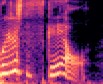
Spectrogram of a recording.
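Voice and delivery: annoyed, frustrated voice. Retelling her husband looking for her while packing for a trip, imitating annoyed husband. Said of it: "came to find me all annoyed and frustrated".

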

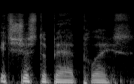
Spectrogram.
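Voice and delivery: low, completely deadpan delivery. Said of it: "And very deadpan".

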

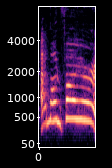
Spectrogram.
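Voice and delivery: very high hollering, yelling outburst. Retelling what a neighbor kept yelling downstairs: imitating a neighbor yelling. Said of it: "he kept yelling".

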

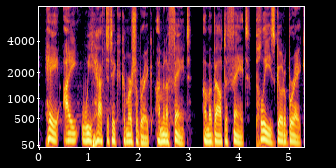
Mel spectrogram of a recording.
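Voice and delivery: imitated whispering. Retelling whispering into a microphone to the producer: imitating own past whisper. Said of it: "I was whispering".

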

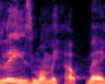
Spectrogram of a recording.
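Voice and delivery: put-on dog voice, British accent. Voicing a dog who begs Mommy: British accent voicing a dog. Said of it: "pretty British boy".

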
